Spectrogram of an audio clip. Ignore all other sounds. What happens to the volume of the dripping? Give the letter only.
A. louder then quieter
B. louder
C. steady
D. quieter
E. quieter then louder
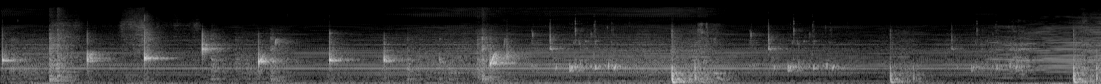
D.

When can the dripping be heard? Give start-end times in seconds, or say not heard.
0.0-10.9.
